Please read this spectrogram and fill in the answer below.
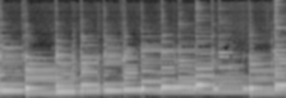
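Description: Metal-bodied resonator guitar playing a D-over-C slash chord, its notes picked one after another over a sustained low C in the bass.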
